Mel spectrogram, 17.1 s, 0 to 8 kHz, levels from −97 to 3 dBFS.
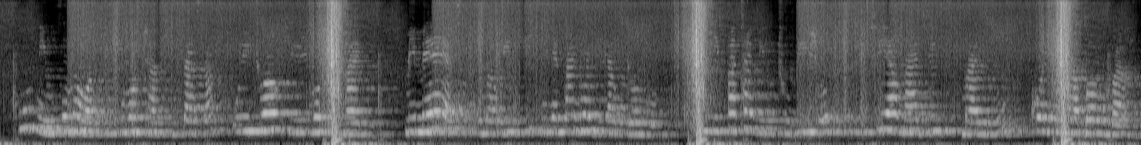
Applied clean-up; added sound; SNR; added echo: none; Insect; -2 dB; reverberation time 1.1 s.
